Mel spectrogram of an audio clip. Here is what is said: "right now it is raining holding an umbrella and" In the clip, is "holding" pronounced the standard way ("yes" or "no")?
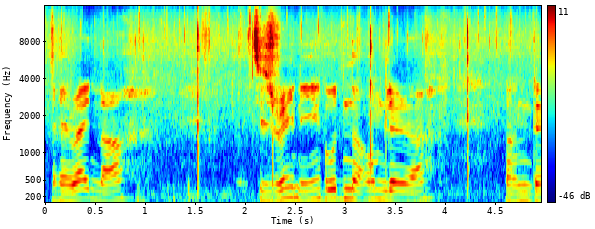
no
